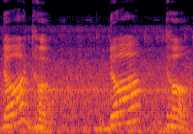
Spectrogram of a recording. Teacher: हमारी जीभ पहले कैसे मूर्धा को स्पर्श कर रही है, उसके बाद फिर झटके से नीचे आ रही है। अतः इसका उदाहरण समझ लीजिए ड, ढ, ये उच्छिप्त व्यंजन है।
